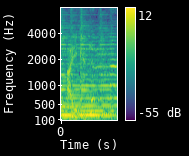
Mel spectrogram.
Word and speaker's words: Eik: started late or Ike yeah it's a really good question like I understood almost anything I've lived in too many countries but if you say it like Icelandic people you'll say ache ache and your last name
